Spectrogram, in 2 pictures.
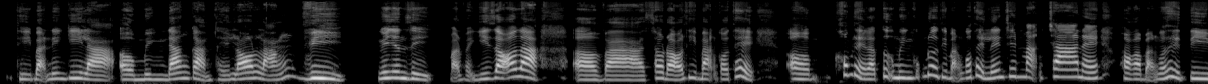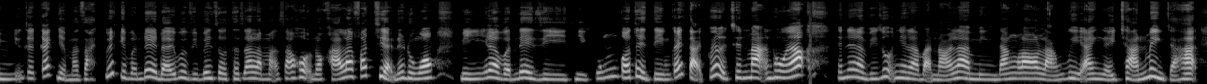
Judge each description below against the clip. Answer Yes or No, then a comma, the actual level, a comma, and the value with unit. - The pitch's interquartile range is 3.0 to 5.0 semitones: Yes, average, 4.3 semitones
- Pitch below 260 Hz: No, very high, 265 Hz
